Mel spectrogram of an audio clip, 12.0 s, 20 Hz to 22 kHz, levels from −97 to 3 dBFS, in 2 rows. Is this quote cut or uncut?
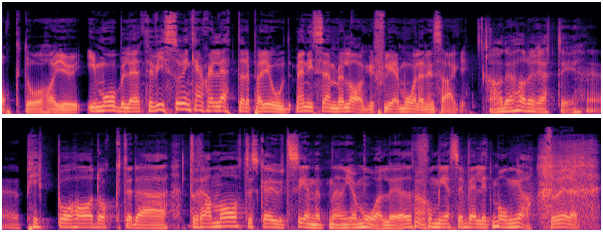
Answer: cut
